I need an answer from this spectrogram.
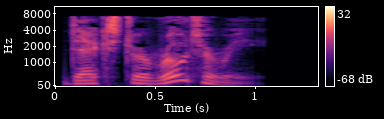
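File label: "dextrorotary", British English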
